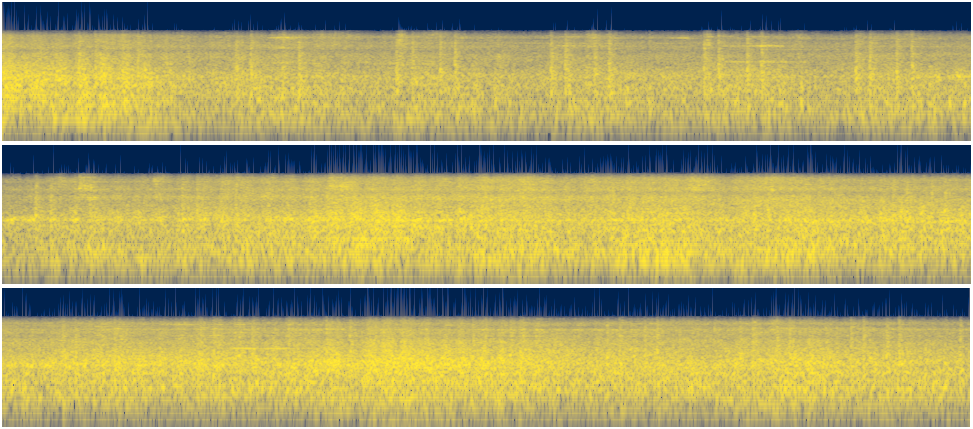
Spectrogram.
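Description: KiwiRail train wagons rolling past on the rails: a steady rumble of wheels with clicks over the rail joints and a few brief wheel squeals, growing a little louder partway through.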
